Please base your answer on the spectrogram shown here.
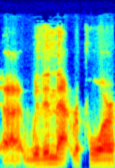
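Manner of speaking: ordinary talk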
